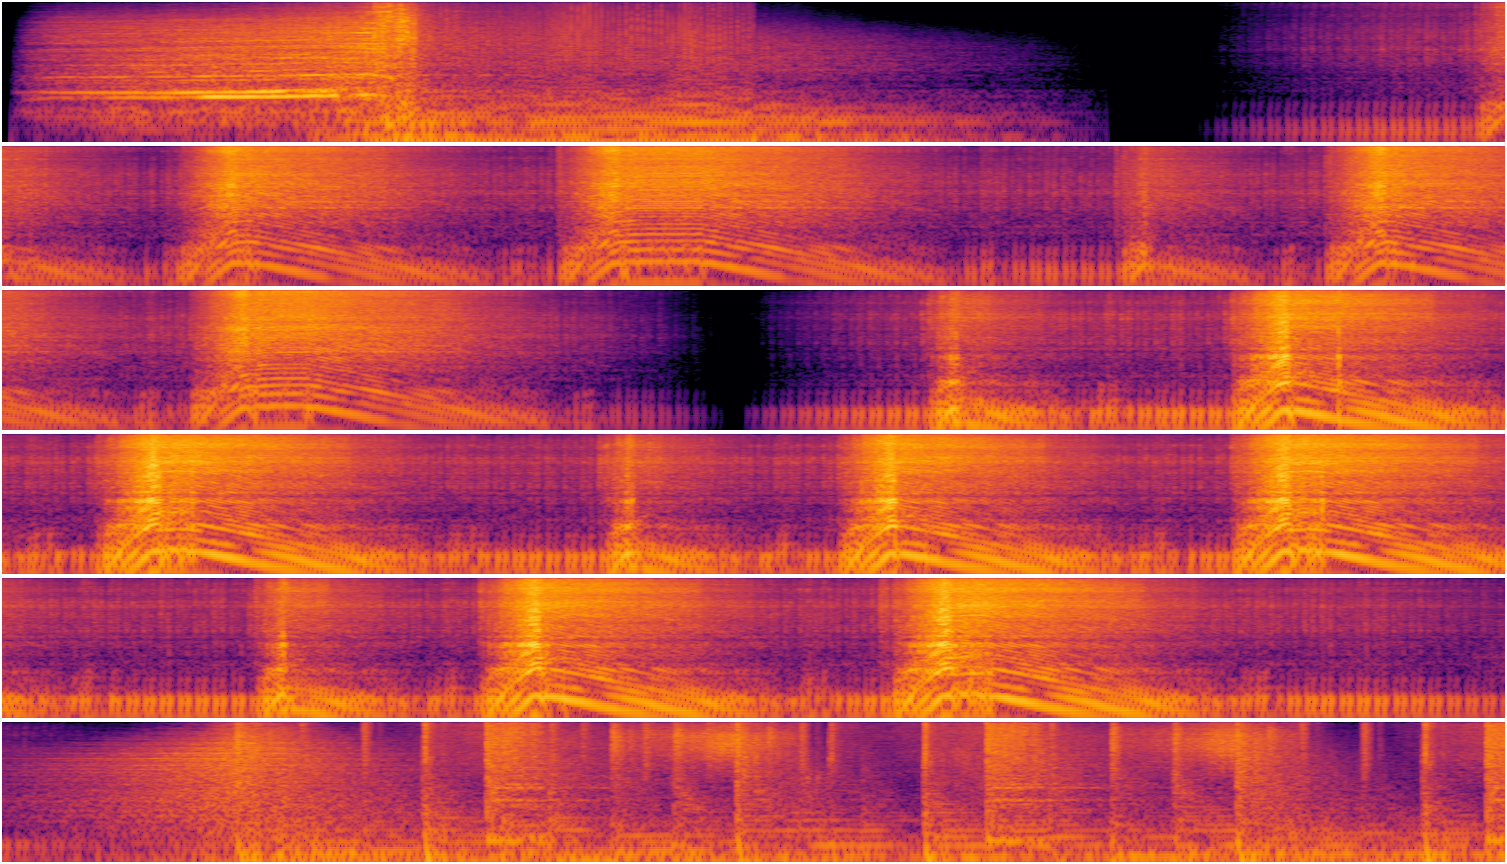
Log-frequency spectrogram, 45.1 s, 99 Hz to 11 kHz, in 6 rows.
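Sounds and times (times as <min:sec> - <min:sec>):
motorcycle engine throttle blips: 0:06.2 - 0:37.7.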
